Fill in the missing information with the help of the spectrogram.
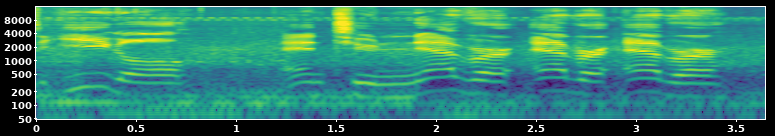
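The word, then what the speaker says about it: EGLE: But we've been talking to the governor and telling her, you know, you said that everybody should pronounce the acronym for the Environmental Great Lakes and Energy Department as EAGLE, and to never, ever, ever impact any eagles.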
